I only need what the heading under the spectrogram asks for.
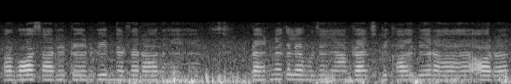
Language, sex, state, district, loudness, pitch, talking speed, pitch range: Hindi, female, Chandigarh, Chandigarh, -17 LUFS, 215 Hz, 235 wpm, 210-225 Hz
